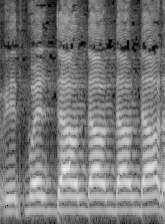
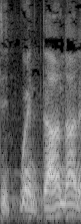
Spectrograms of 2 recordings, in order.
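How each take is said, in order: First: Each "down" louder and lingering; dramatic "down, down, down"; drawn-out down down down. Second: Said in the usual way. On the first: Shown as a demonstration. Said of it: "and he was laughing". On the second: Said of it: "he laughed and laughed".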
